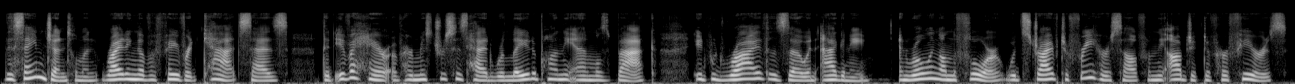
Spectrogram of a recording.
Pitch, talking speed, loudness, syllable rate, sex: 210 Hz, 215 wpm, -18 LUFS, 5.4 syllables/s, female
